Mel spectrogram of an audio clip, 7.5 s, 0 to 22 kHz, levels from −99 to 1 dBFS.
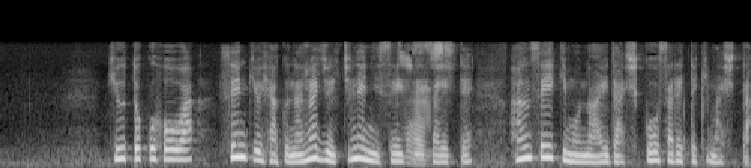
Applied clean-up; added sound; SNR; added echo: neural mask model Resemble Enhance denoiser.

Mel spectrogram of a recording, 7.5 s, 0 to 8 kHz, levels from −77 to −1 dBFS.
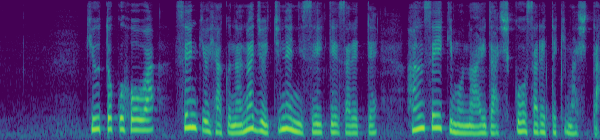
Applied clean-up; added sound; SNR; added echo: none; none; none; none.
